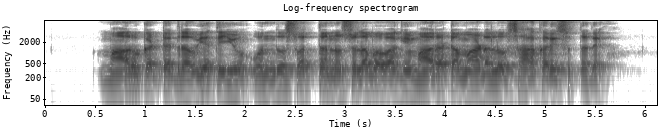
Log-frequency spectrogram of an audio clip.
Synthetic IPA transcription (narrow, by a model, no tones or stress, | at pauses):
maːɾukɐʈːed̪ɾɐʋjɐt̪ejuond̪usʋɐt̪ːɐnːusulɐbʱɐʋaːɡimaːɾaːʈɐmaːɽɐlusɐɦɐkɐɾisut̪ːɐd̪e̞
